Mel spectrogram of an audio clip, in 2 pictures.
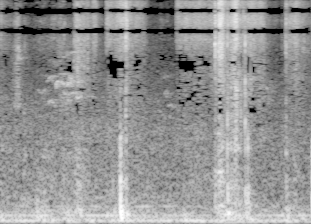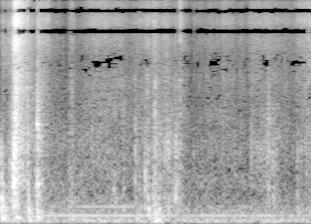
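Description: Unpacking noises: cardboard box flaps being folded down and a bubble-wrapped, taped parcel handled on top of the box, giving a few soft thumps and crinkling rustles, the loudest about three seconds in.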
